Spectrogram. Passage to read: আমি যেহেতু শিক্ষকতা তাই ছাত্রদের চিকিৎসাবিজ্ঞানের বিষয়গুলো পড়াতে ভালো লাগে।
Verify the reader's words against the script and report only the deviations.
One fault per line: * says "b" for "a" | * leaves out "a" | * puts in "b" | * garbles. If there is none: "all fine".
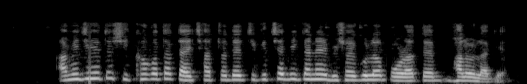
all fine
